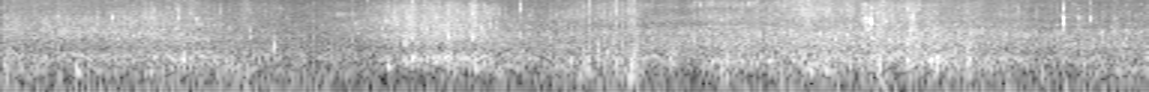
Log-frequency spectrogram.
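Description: Sea ambience: small waves washing against the rocks with a little wind, a steady soft wash that swells briefly about three seconds in.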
